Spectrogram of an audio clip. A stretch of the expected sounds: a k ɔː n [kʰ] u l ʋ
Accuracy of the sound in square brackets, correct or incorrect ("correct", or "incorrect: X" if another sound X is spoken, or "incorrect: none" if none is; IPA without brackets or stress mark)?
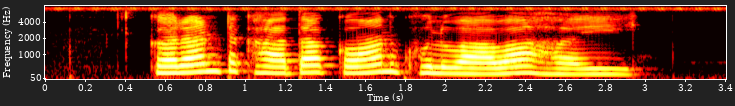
correct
